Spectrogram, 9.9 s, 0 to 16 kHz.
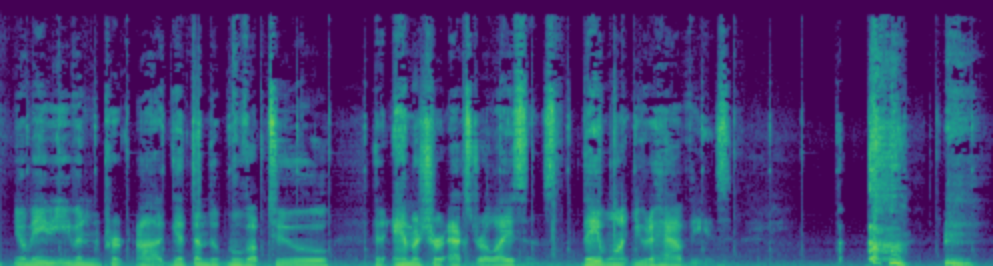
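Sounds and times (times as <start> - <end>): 
speech: 0.1 - 7.4, 8.9 - 9.8
person coughing: 8.7 - 9.8.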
